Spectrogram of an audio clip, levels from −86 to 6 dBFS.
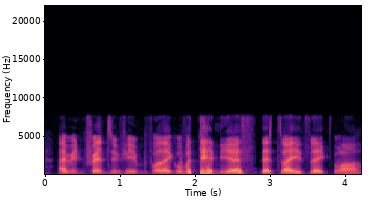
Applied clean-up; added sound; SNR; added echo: none; none; none; none.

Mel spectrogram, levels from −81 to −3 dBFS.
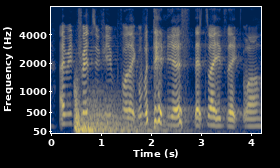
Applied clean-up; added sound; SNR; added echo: none; Explosion; 6 dB; reverberation time 2.4 s.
